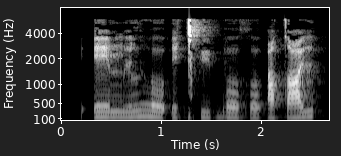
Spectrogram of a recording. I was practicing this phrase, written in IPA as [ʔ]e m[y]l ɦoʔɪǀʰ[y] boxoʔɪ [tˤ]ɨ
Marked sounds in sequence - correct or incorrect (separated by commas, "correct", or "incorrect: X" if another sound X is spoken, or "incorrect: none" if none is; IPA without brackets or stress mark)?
correct, incorrect: ɨ, correct, correct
